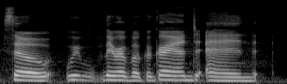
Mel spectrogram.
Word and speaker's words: Boca Grande: Brad always says the locals call it Boca Grande. Everyone else calls it Boca Grande. – It is actually Boca Grande.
